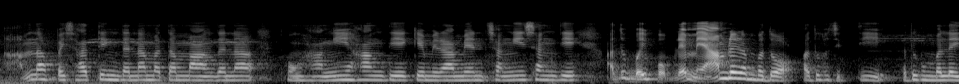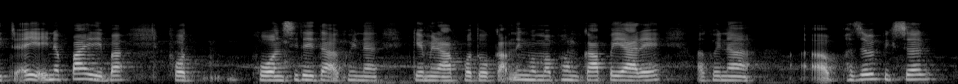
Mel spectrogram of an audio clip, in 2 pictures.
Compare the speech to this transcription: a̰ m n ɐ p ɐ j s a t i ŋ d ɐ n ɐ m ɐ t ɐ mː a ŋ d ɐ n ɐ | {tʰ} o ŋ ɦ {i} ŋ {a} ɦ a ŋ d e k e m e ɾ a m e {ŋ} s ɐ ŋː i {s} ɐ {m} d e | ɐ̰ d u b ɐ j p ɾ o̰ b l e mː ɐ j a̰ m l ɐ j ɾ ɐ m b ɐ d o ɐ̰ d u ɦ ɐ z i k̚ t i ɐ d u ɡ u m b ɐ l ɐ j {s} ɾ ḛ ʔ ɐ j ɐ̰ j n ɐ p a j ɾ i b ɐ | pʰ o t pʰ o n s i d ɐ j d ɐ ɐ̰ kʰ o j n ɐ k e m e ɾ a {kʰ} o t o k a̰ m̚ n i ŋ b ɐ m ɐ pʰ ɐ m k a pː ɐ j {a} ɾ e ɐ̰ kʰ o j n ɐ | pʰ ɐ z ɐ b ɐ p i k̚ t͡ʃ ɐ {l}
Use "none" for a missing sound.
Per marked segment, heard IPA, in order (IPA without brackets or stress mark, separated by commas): tʰ, a, i, n, s, ŋ, t, pʰ, a, ɾ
